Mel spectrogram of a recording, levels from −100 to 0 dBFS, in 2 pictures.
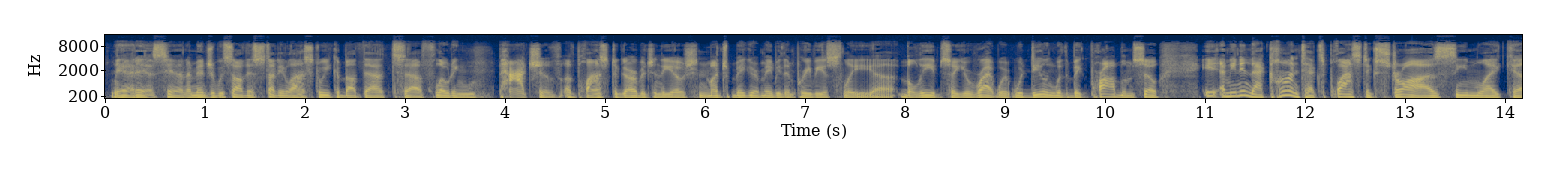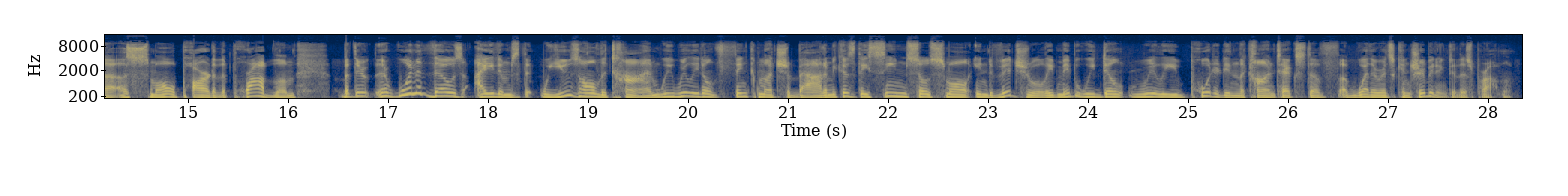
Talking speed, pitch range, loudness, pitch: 220 wpm, 115-155 Hz, -22 LUFS, 130 Hz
